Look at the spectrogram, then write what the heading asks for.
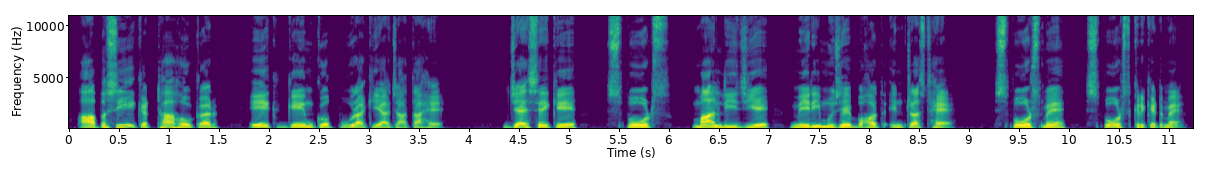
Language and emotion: Urdu, neutral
